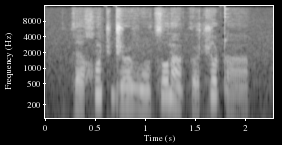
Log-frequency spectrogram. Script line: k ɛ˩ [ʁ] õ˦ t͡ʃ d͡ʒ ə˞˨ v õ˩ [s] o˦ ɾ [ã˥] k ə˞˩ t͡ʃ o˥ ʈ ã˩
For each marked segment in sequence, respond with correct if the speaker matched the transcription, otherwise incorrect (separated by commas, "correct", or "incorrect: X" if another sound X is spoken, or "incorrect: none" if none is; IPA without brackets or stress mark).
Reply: incorrect: χ, incorrect: t͡s, incorrect: ã˨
